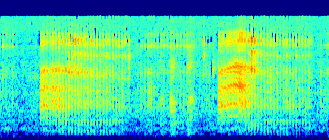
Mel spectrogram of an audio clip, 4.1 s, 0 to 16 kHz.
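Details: A loud 14-year-old male Siamese cat gives two rough, throaty meows with a pulsing, purr-like rattle.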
